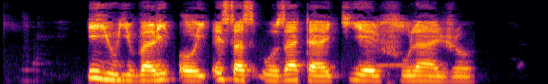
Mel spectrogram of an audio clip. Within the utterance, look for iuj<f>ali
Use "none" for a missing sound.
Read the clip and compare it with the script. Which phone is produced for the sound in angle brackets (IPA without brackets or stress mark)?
v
